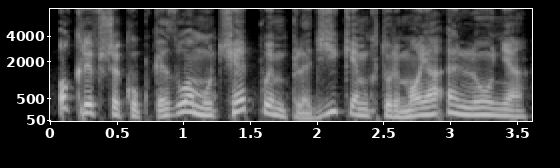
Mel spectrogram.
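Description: An actor playing a naive, self-satisfied, doting spaceship captain who narrates a comic radio drama in an earnest, theatrical, pompous way. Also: male voice, medium pitch, sing-song, moderate pace, darkish tone, husky, dry recording, clean studio sound. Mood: excited, earnest.

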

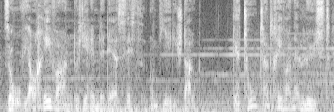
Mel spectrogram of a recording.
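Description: An ominous older cult master from a video game, with a heavily creaking, gravelly voice. He speaks with hushed menace and dramatic swings of pitch, over clear background music. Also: exaggerated voice.

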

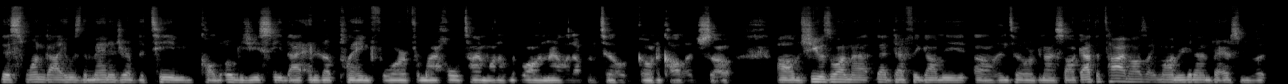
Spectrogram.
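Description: Young man in a relaxed video-call chat. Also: fairly low pitch, fast talker, rough recording. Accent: American. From Sierra Leone. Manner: relaxed storytelling, many fillers. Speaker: guest, former college soccer player. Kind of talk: casual interview chat. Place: bright room indoors, video call.

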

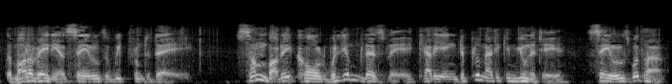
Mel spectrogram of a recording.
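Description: An actor playing a stern middle-aged police chief inspector, in a 1940s radio drama, husky and clipped. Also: male voice, mid-range voice, big pitch swings, a little fast, a bit bright, slight background noise. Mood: grave. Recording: dull old radio broadcast.

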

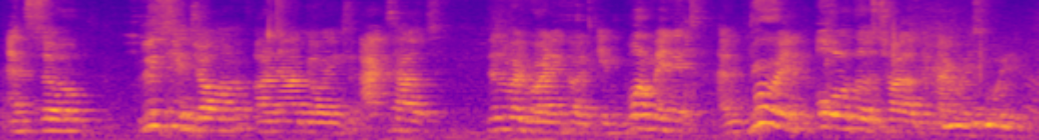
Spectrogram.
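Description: A young man hosting a live improv comedy show, chatty and quick to laugh. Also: high-pitched, expressive. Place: small theatre stage with audience. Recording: echoey hall, far mic, noisy.

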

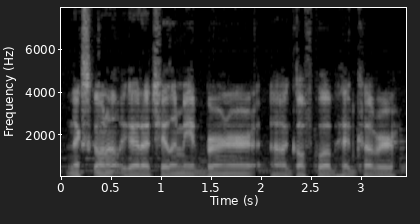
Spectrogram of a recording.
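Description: A man with a notably low voice talks through a how-to vlog. He is casual and matter-of-fact, wandering a little as he explains. Music plays clearly behind his voice. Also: steady tone, brisk, fairly bright tone. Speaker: online reseller hosting a shipping vlog. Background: background music.

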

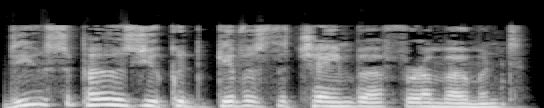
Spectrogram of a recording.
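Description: A man's voice: a little high, lively intonation, warm tone, husky, no echo, pitched above the performer's own voice. A man voicing a stately, composed middle-aged noblewoman speaking formally in an audiobook. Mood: polite. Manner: measured, formal.

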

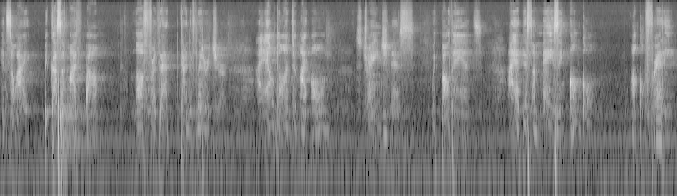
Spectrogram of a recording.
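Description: A woman poet telling personal stories as a guest speaker, in a hushed, whispering delivery. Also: on the high side, unhurried, rough recording. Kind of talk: personal storytelling at a live talk.

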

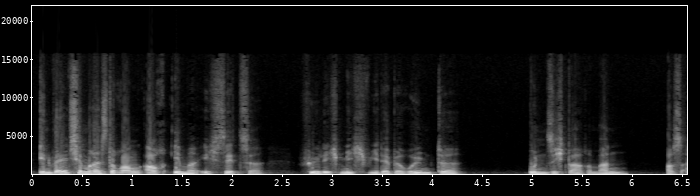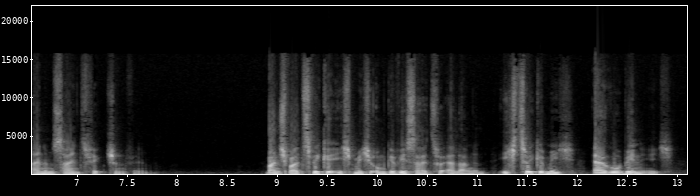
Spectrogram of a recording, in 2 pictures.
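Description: A man narrating a humorous satire as an audiobook reader, in an expressive, measured storytelling manner. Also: lowish voice.

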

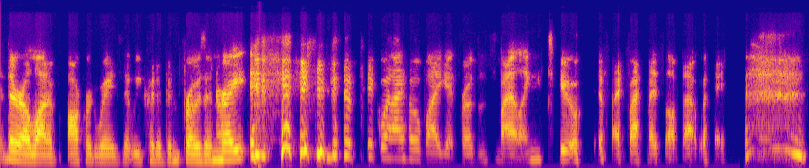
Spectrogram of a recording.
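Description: A woman's voice: deep voice, fairly bright tone, no room sound. A woman hosting a Navy mentoring session over a video call, chatty, with many fillers and easy laughs. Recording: dull dry video-call audio.

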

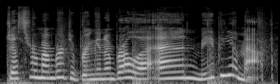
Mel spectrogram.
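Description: A woman giving wry, measured scripted narration for an exploration video. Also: high voice, a bit bright, a little hiss or hum. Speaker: vlog narrator. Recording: with background music.

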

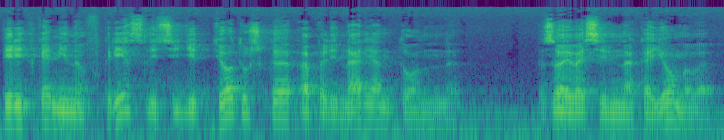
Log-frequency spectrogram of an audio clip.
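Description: A man's voice: deep voice, big pitch swings, fairly quick, a little hiss or hum. A man narrating the stage directions of a radio play in a scripted, storytelling style.

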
